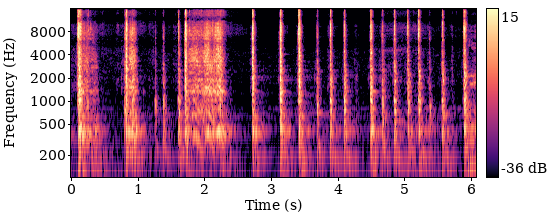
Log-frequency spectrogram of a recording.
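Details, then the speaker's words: 1968 Ford F100 not run since 2001, cranked with remote starter switch: short cranking bursts with no firing; crank no start, no spark at the points, owner suspects bad coil. "Doesn't appear to be any spark at the points. which could suggest a bad coil."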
